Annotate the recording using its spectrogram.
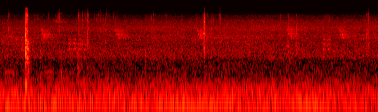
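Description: Wood mulch rustles and crunches under a man's hands.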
